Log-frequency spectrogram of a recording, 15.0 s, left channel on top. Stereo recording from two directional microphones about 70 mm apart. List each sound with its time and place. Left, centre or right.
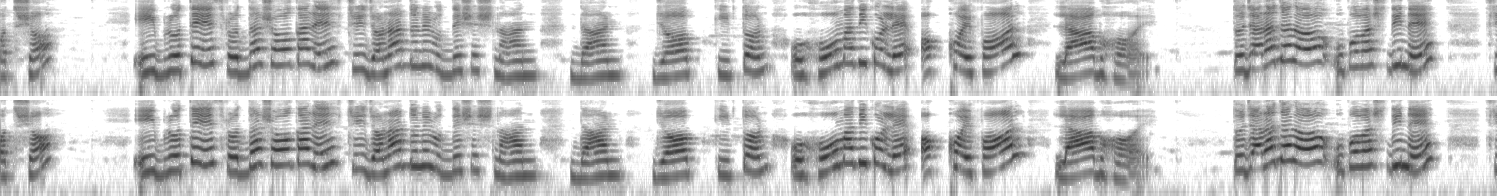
0.0 s a woman's voice: right
3.2 s a child's voice: left
4.3 s a woman's voice: right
